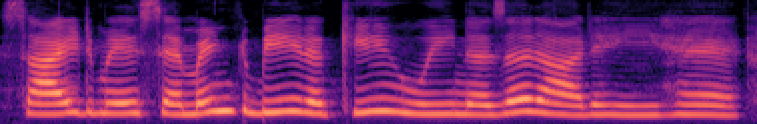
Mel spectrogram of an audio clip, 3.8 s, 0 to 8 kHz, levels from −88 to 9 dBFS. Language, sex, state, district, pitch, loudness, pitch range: Hindi, female, Jharkhand, Palamu, 265 Hz, -17 LUFS, 245-290 Hz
